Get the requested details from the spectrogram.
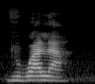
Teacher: ah is the bright bright a sound keeping a smile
